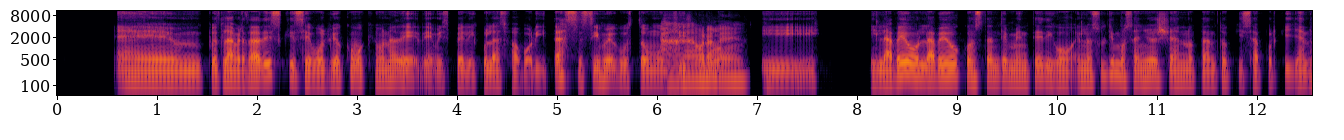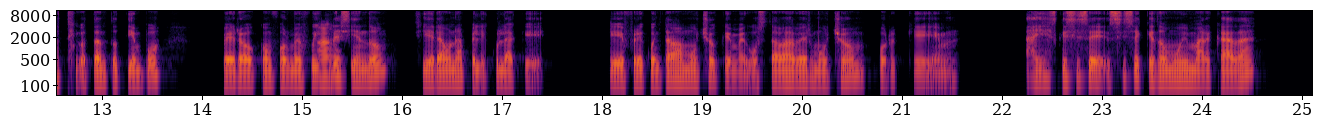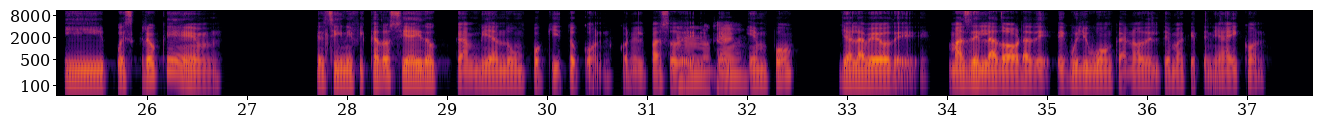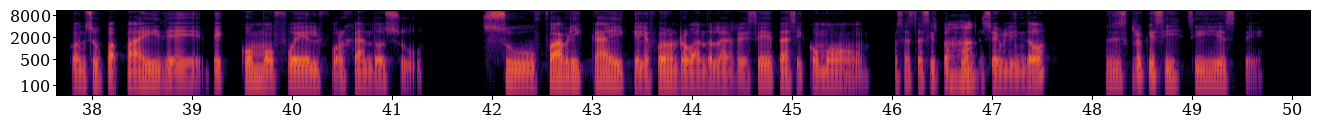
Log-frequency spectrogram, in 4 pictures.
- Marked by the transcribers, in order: drawn out: "Em"
- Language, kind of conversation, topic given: Spanish, podcast, ¿Qué película te marcó de joven y por qué?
